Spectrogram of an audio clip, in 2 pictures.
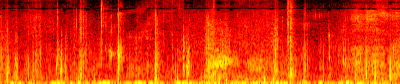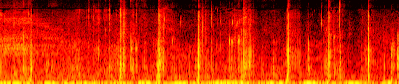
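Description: Close-miked biting and chewing of a frozen passion-fruit treat: a dense, steady run of crisp crunching clicks.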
